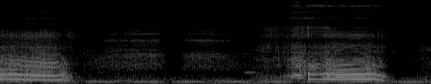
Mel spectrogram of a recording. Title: Snore fest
